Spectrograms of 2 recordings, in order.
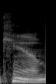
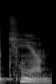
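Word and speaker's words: Kam: The John Cam Malt House, the 130,000 square foot brick complex at 356 Hurdle Ave, was built in 1901 by John Cam, that's spelled K-A-M, and at one time was the largest brewery in Buffalo.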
